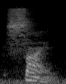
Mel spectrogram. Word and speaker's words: sign: we have the verb sign so sign is spelled as s i g n and here the g is silent but when we change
